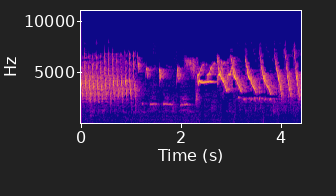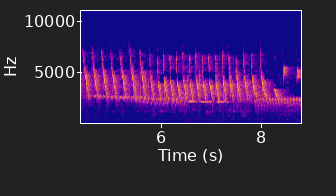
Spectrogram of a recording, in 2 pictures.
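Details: Pet canary singing indoors: a long varied run of rapid trills and repeated descending sweeps, high and bright, the phrases changing every second or two with no other sounds.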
